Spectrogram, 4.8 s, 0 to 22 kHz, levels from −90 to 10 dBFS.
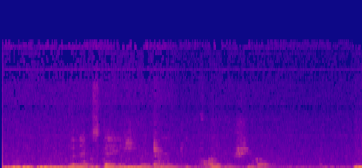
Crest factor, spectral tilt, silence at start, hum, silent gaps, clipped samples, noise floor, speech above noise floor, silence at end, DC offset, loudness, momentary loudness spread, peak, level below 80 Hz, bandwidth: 16 dB; -7.5 dB/octave; 0.05 s; none; none; under 0.1%; -50 dBFS; 21 dB; 0 s; under 0.1%; -36 LUFS; 21 LU; -8 dBFS; -30 dBFS; 5.2 kHz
